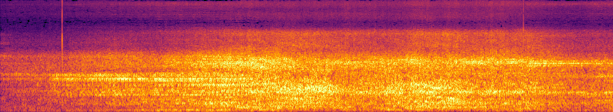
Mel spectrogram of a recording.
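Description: Electric multiple unit passing through the station at speed: the rush of the train and its wheels on the rails builds to a loud peak as it goes by, then eases off near the end.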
